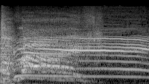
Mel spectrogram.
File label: aprizeyeh, Voice gibbrish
